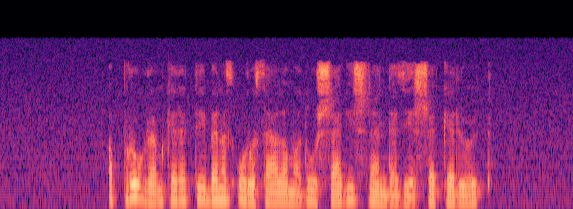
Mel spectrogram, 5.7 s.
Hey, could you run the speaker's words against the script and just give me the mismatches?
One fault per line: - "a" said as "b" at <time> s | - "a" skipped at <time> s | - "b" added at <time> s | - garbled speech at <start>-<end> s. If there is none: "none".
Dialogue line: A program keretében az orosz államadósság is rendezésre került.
none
